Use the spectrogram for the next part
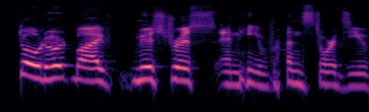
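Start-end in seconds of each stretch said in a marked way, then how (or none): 0.2-2.2 high-pitched, very loud shout. The game master voices a farmer rushing to protect his mistress, shouting. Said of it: "he shouts".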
